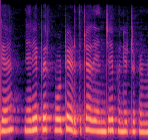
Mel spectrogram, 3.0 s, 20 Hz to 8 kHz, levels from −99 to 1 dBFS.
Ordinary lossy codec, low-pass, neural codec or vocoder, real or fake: none; 7.2 kHz; none; real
